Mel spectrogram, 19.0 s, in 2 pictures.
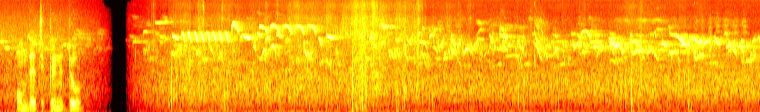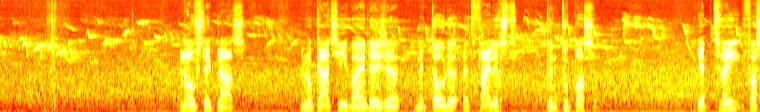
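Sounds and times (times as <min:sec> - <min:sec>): songbirds singing and chirping: 0:00.0 - 0:19.0
footsteps on stone: 0:02.0 - 0:05.7, 0:07.7 - 0:09.0, 0:09.8 - 0:10.4.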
